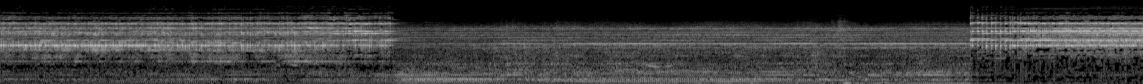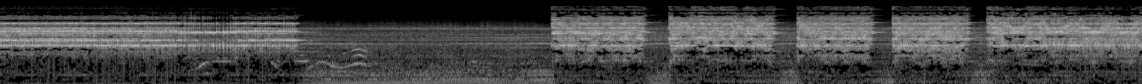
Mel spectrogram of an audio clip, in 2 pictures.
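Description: An electric grinder motor hums steadily.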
